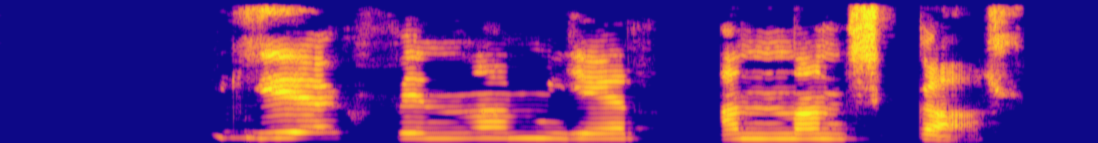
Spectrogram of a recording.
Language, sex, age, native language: Icelandic, female, 7, Icelandic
